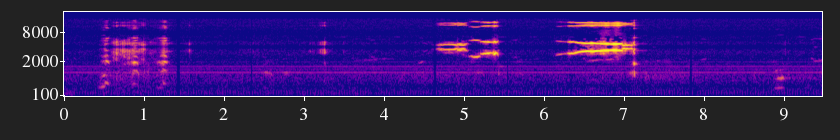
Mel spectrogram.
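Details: Bald eagles, both adults at the Decorah North nest, on 28 February 2016 in late morning to early afternoon, when the male brought a fish to the female: bursts of thin, high chattering notes, then longer squealing phrases with rising pitch, with quiet between.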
